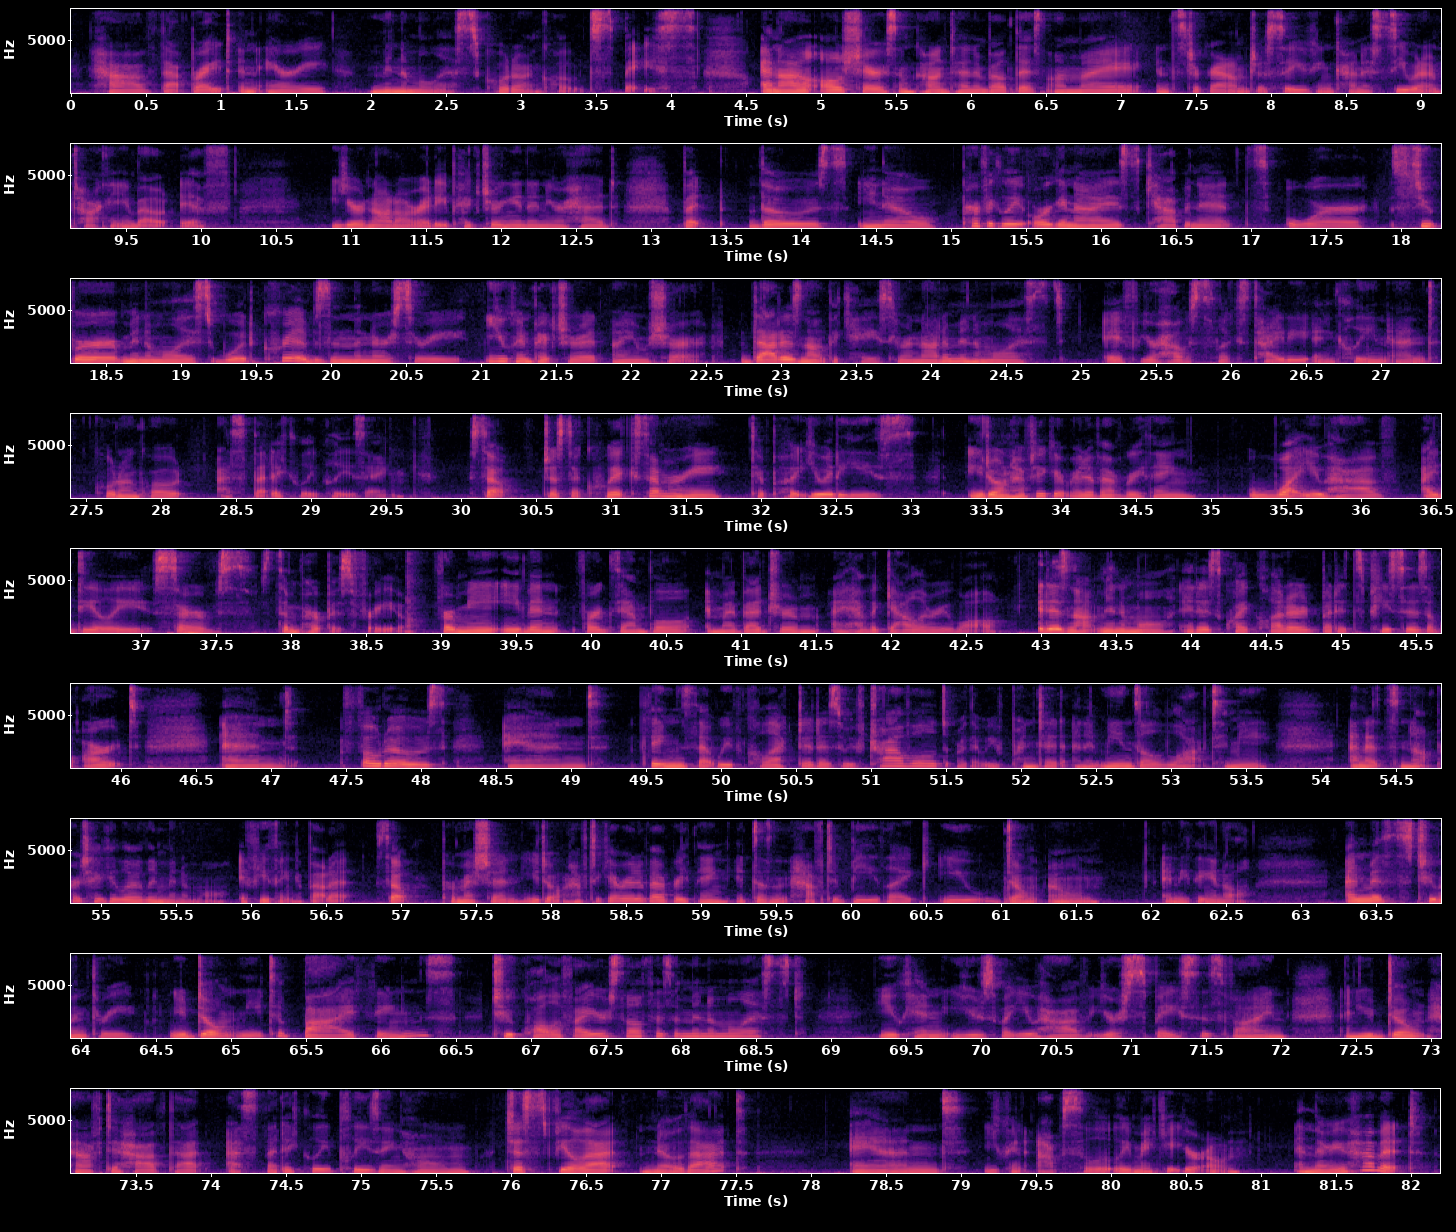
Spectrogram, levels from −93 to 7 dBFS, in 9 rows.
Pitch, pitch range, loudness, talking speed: 180 Hz, 165-195 Hz, -32 LUFS, 180 wpm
